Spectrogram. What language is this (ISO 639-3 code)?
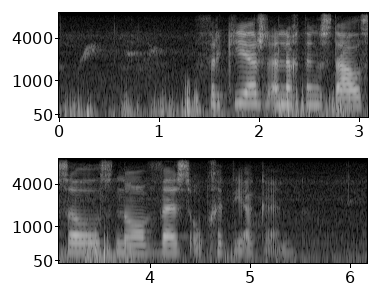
afr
